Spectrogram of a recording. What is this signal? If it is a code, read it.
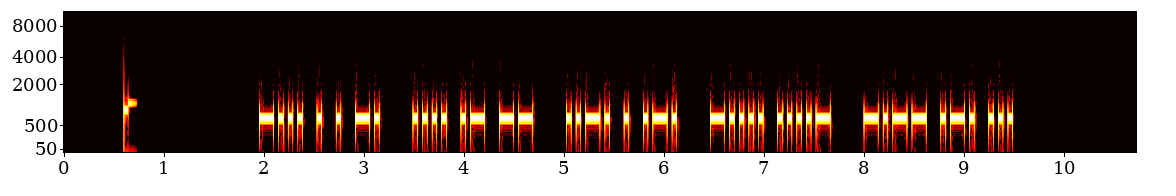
Morse code, heard as a keyed tone, about 25 wpm, 700 Hz. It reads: BEEN HAM FER 64 YRS
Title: K1USN SST QSO Practice 25wpm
